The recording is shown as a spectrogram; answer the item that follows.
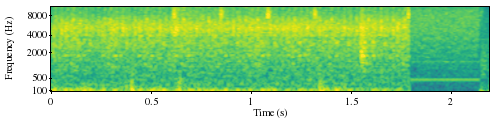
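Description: Nissan 350Z's VQ35DE V6 engine idling steadily with the coolant bleeder valve being worked to purge air from the cooling system. Near the end the engine sound cuts off abruptly, replaced by a short, quieter steady tone.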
